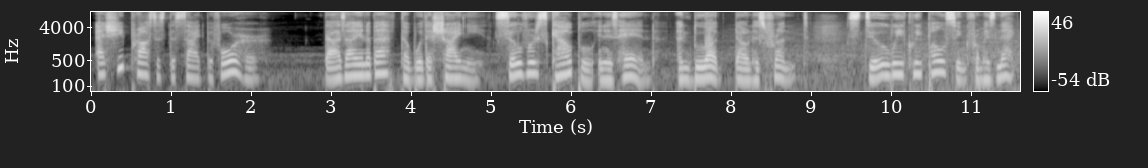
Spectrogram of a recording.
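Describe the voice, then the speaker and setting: A woman reading fan fiction aloud as narrator, in an expressive audiobook style. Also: on the low side, unhurried.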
